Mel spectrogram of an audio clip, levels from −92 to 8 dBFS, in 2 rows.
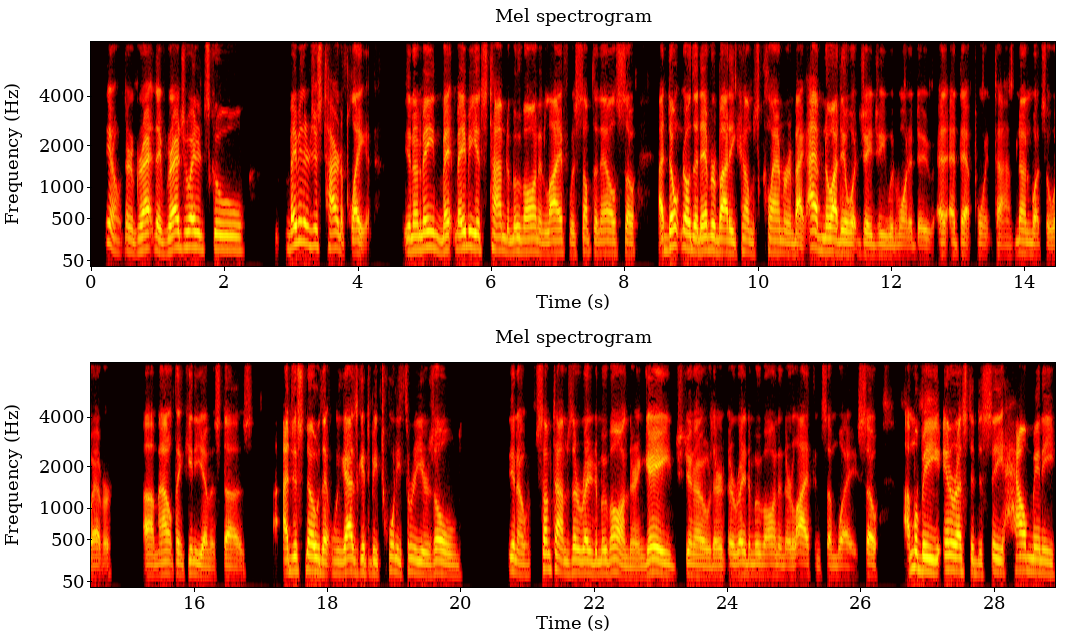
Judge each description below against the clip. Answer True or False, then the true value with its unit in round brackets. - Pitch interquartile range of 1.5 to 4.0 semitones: False (4.4 semitones)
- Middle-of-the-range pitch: False (125 Hz)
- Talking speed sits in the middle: False (225 wpm)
